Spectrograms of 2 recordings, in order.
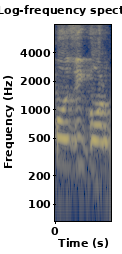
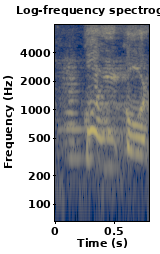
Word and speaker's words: कोझिकोड: इसको हम लोग अभी तक कोझिकोड बोलते रहते थे, ये आयन के लिए मशहूर है लेकिन सही उच्चारण कोझिकोड है।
